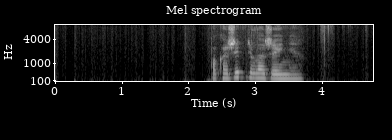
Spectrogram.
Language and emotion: Russian, neutral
